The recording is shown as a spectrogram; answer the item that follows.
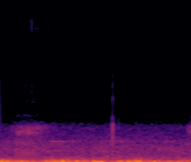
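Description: Wind rumbling on the microphone, with a faint tick partway through.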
